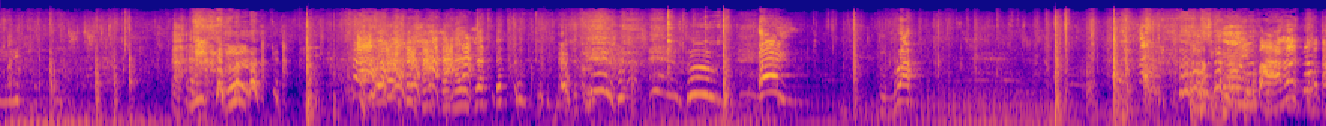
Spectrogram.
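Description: Several men talk and laugh loudly close by.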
